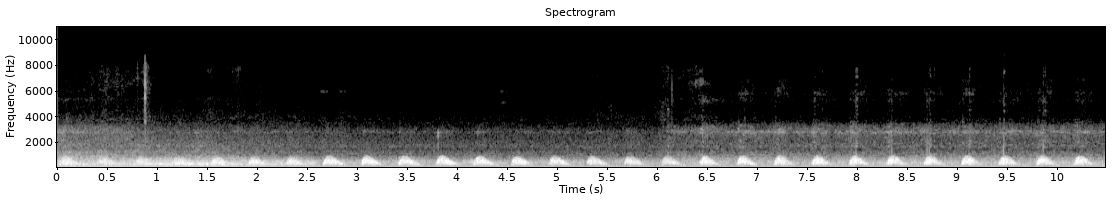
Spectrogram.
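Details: Fetal heartbeat on Doppler at almost 17 weeks pregnant: rapid, regular galloping whooshes about 158 per minute over a steady hum; fetal heartbeat.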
